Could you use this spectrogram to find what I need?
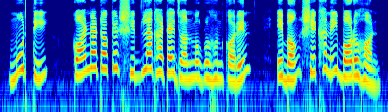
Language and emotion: Bengali, neutral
